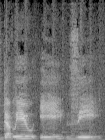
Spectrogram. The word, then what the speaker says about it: Wezi: Wezi is the next name, which is W-E-Z-I.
